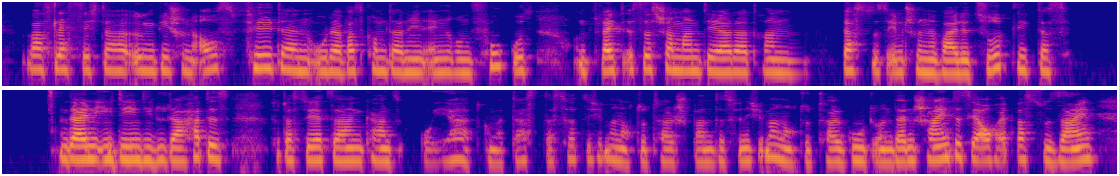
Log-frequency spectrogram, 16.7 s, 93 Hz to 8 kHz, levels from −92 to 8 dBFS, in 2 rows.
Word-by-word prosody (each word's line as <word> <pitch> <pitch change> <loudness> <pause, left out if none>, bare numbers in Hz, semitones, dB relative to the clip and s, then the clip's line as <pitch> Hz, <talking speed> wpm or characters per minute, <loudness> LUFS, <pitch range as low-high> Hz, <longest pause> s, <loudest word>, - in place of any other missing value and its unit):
was 230 0 -1
lässt 225 0 0
sich 220 -1 -4
da 210 -2 +1
irgendwie 215 0 -2
schon 205 -2 -6
ausfiltern 235 0 0
oder 205 -1 +1
was 205 0 +1
kommt 210 -2 -4
dann 195 -1 +2
in 195 -1 0
engeren 190 -1 -3
Fokus? 215 +1 -2 0.3
Und - - -7
vielleicht 210 0 +7
ist 225 - -7
das 230 0 +2
charmante 215 -3 0
ja 195 -1 +4
da 195 -1 +2
dran, 185 -3 -5 0.2
dass 215 0 +2
das - - -7
eben 190 - -2
schon 195 0 -2
'ne 185 - 0
Weile 180 -2 +4
zurückliegt, 225 0 -3
dass 210 - -5 0.8
deine 205 -2 +8
Ideen, 200 0 +1
die 195 - 0
du 195 - -3
da 185 -1 +3
hattest 220 -3 +2 0.3
sodass 190 0 -4
du 195 - +1
jetzt 195 0 +1
sagen 185 -1 +2
kannst: 180 +1 -2
„Oh 170 - -14
ja, 190 +2 -7
guck 170 - -6
mal 160 - -12
das! 185 +2 -13
Das - - -14
hört 205 0 -10
sich - - -13
immer - - -5
noch 175 -2 -2
total 175 +1 -7
spannend 170 -1 -6
das 175 -1 -8
finde 180 - -2
ich - - -16
immer 225 - -1
noch 175 -3 -1
total 175 +1 -4
gut.“ 190 0 -1
Und 170 - +2
dann 180 +1 +2
scheint 200 +5 +1
es 230 - 0
ja - - +4
auch 190 - +5
etwas 205 0 -3
zu 185 - -3
sein, 185 +3 +3
195 Hz, 245 wpm, -25 LUFS, 185-215 Hz, 0.8 s, deine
